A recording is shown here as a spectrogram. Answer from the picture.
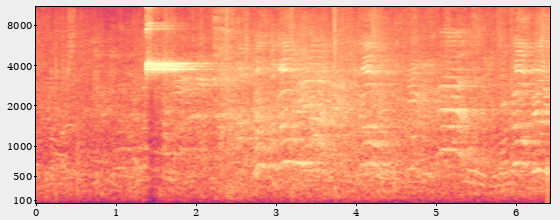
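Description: A referee's whistle gives one short, steady blast about a second and a half in, the signal that starts the wrestling bout. It is followed by spectators and coaches shouting.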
